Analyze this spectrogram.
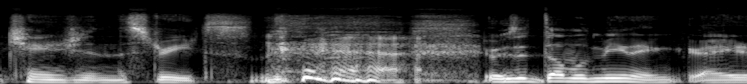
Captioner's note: both laughing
